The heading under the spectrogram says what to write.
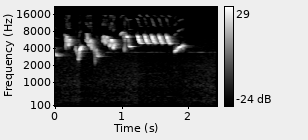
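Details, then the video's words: A yellow-fronted canary mule, hybrid finch, sings a lively phrase of high, varied chirps leading into a fast trill of repeated short notes and a final rising whistle. "Yellowfronted canary mule | Hybrid Finch"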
